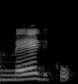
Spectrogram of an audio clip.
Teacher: Na palavra médico, o mé é a sílaba tônica, portanto, a sílaba mais forte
